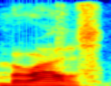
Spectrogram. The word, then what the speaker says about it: Morales: I've just been mispronouncing it this entire time. But what? – Anyway, I'll say Morales from now on.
